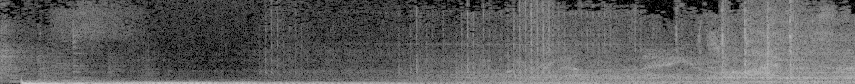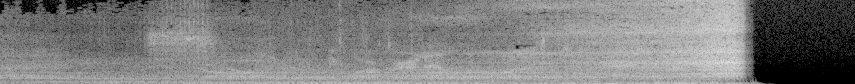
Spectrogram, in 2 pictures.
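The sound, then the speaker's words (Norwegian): A deep, ominous low rumble swells and sustains for several seconds, loud, with faint airy whooshes and whisper-like textures drifting above it before it cuts off abruptly; the opening of a new trailer for Guillermo del Toro's film Crimson Peak. “En ny trailer til Crimson Peak. Vi må høre litt på det her.”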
